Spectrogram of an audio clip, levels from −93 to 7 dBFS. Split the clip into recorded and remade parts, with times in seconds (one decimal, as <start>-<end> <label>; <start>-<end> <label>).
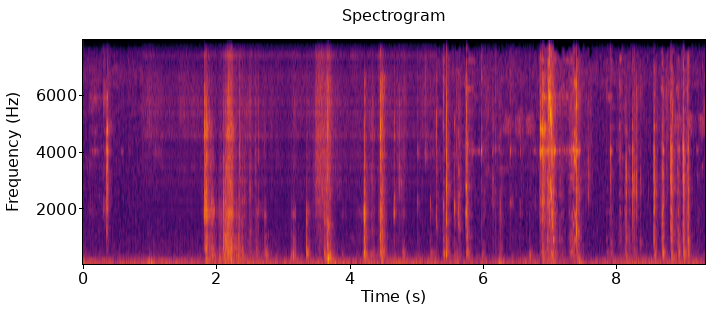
0.0-0.9 recorded; 0.9-5.3 remade; 5.3-9.3 recorded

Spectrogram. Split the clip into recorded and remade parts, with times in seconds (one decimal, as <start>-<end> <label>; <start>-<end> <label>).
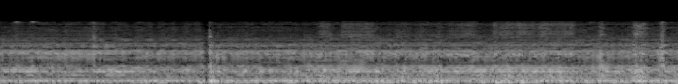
0.0-6.8 remade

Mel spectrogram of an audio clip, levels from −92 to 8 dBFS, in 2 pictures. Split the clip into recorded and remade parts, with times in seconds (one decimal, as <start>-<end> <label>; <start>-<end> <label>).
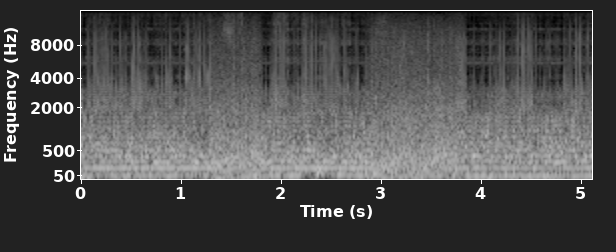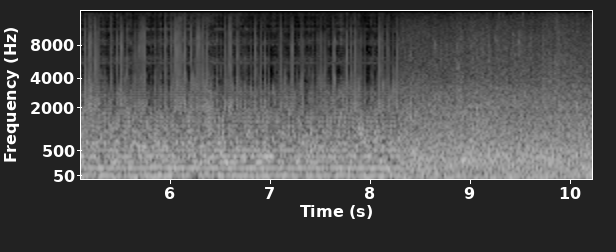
0.0-1.3 remade; 1.3-1.8 recorded; 1.8-2.9 remade; 2.9-3.8 recorded; 3.8-8.3 remade; 8.3-10.2 recorded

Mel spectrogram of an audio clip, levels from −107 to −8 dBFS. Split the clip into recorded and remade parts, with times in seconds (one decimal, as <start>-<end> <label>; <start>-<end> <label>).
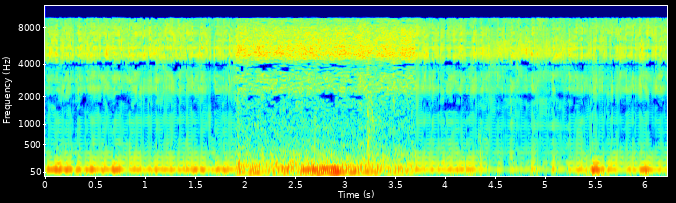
0.0-1.9 remade; 1.9-3.7 recorded; 3.7-6.2 remade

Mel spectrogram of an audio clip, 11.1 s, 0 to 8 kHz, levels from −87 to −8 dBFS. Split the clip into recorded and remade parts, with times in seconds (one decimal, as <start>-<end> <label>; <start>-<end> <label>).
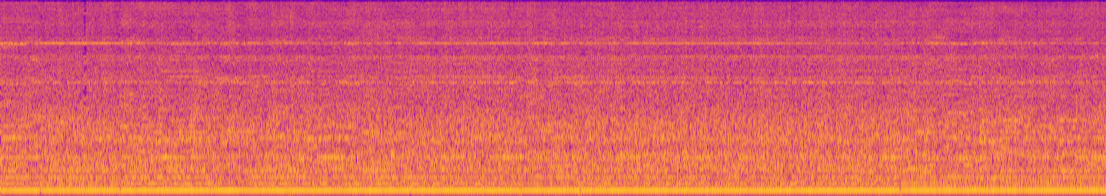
0.0-0.4 remade; 0.4-1.2 recorded; 1.2-4.1 remade; 4.1-5.2 recorded; 5.2-5.8 remade; 5.8-9.0 recorded; 9.0-11.1 remade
